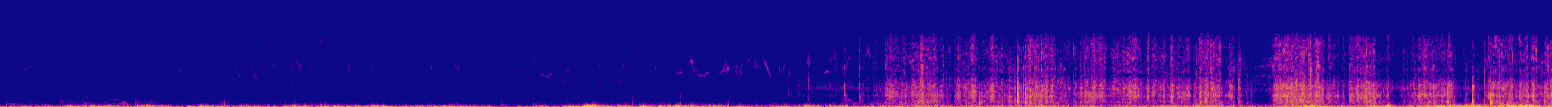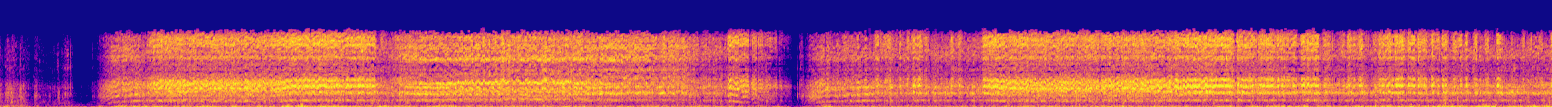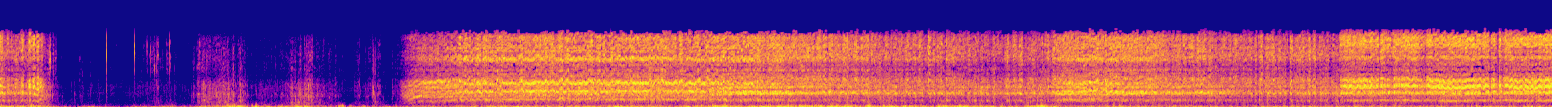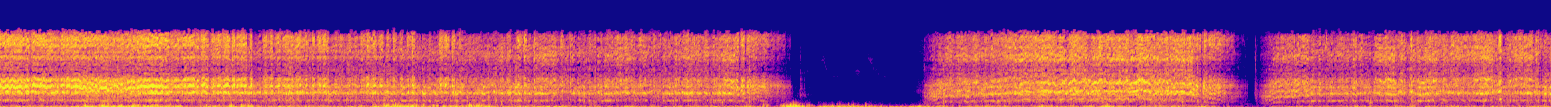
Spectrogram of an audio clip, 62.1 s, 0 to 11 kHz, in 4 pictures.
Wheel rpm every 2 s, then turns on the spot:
0, 0, 0, 0, 20, 20, 20, 20, 110, 190, 190, 120, 180, 190, 200, 140, 10, 60, 190, 200, 200, 200, 200, 200, 200, 200, 180, 30, 170, 120, 190.
8-16 32-34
